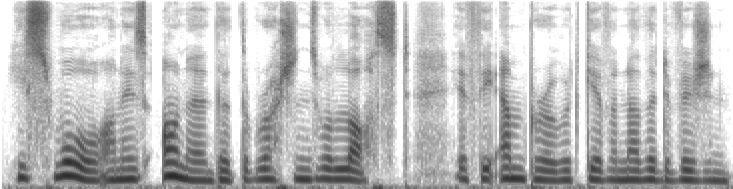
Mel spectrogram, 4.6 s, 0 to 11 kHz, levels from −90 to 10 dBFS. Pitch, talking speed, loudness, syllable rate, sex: 175 Hz, 225 wpm, -18 LUFS, 6.5 syllables/s, female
